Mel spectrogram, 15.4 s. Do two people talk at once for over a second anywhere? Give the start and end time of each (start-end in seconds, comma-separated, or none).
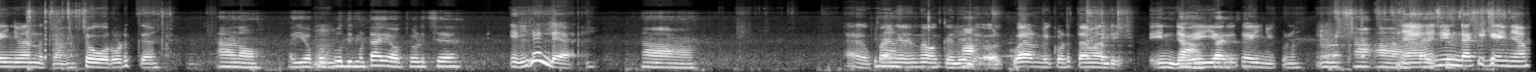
none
